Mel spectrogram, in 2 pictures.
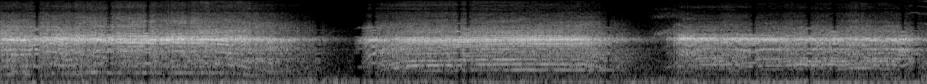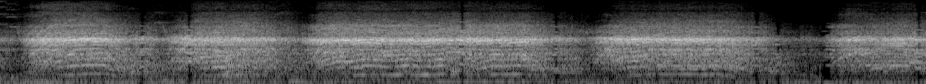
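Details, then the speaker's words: ROCHOBBY Katana RC crawler with new Hobby Plus motor and new ESC: steady high-pitched whine rising and falling with throttle from brass pinion meshing with the plastic spur, pinion possibly marred on removal; motor noise and ESC whine gone. "The noise from the motor is gone. The noise that you hear now is the brass pinion on plastic. And I think I marred the pinion a hair when I was removing it."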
